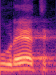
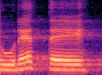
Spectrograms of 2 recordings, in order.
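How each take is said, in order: First: The stress is on the second-to-last syllable. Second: The stress is on the last syllable. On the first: The speaker calls it wrong. "então eu estou pronunciando uma silabada" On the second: The speaker calls it right. "como aqui não tem acento, gente, a pronúncia aqui é ureté"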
